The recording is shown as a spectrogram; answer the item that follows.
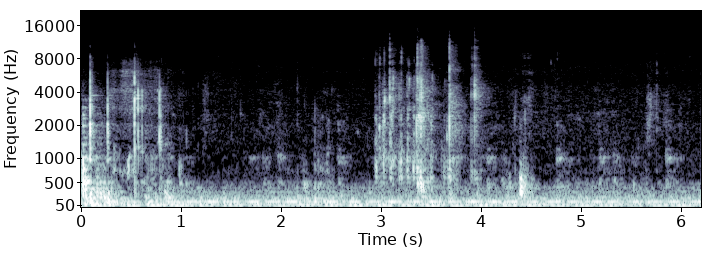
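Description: A sip from an aluminium drink can, with the loudest clicks right at the start, then soft mouth clicks and smacks while tasting. A denser run of small clicks comes about three to four seconds in, over a steady low hum.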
